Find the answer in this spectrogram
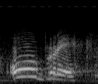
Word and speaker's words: Albright: It's pronounced Albrecht. You know, as in, it's an Albrecht moonlight neck to neck.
